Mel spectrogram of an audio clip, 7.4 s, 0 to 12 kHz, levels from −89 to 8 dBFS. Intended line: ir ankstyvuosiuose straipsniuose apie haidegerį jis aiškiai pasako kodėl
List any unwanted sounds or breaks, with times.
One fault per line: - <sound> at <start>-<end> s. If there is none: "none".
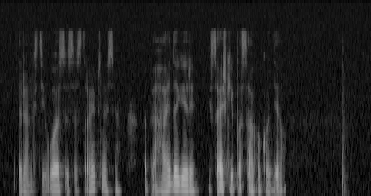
- thud at 6.8-7.0 s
